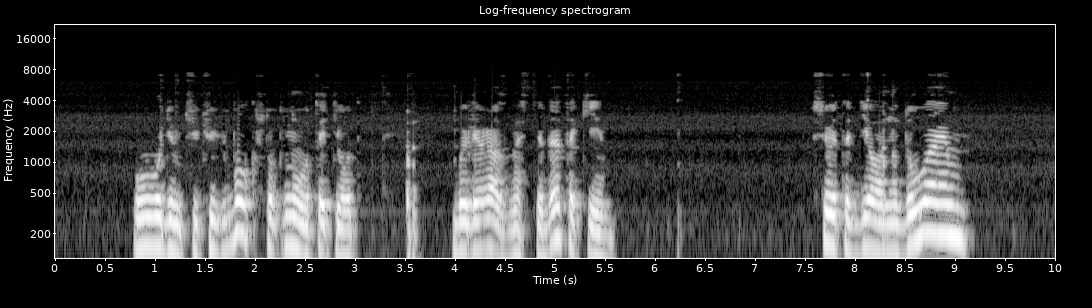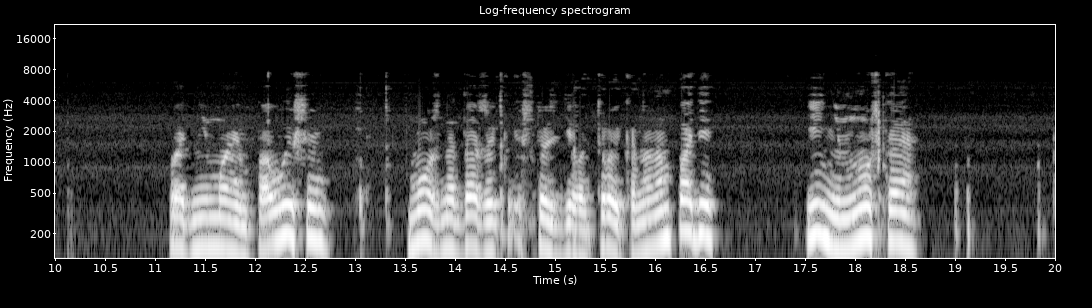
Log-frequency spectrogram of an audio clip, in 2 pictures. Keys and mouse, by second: 1.1 click, 6.1-8.1 drag, 10.0-12.3 drag, 13.3-14.5 middle drag, 15.3 KP_3.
